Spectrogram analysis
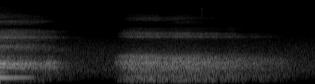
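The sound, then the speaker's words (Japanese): A slow, deep breath drawn in during a guided relaxation exercise, a soft airy rush lasting about two seconds after a brief voiced tone fades. It is quiet and heard alone. “ちょっと深呼吸しよっか。吸って”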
